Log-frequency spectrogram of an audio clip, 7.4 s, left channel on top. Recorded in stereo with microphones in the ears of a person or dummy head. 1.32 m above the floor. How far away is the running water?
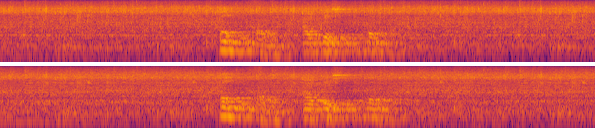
About 0.8 m.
